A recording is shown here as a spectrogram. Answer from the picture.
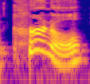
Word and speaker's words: kernel: Now, first of all, the word kernel is pronounced the same as a rank in the military, which is spelled C-O-L-O-N-E-L.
